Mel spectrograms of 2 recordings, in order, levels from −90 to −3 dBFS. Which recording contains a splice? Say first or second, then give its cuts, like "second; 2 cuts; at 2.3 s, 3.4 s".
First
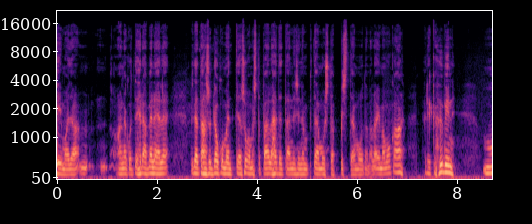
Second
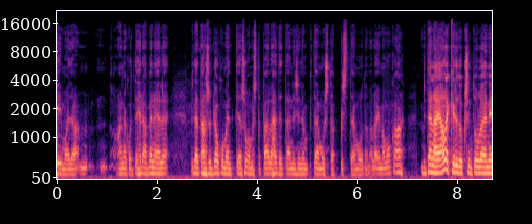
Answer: first; 1 cut; at 7.2 s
